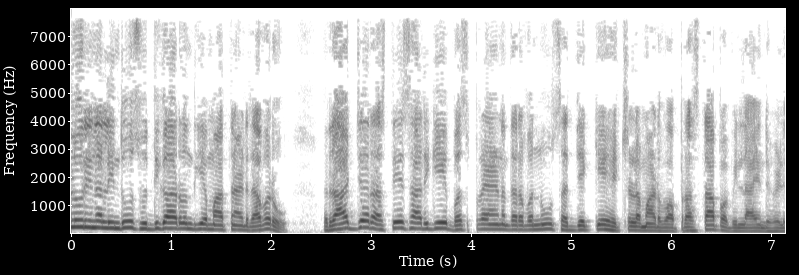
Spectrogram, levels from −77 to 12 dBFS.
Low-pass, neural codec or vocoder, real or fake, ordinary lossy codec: none; none; real; none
